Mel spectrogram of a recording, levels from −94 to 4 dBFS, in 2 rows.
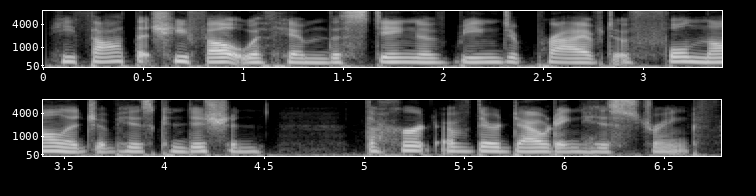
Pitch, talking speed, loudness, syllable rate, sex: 180 Hz, 220 wpm, -20 LUFS, 5.2 syllables/s, female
